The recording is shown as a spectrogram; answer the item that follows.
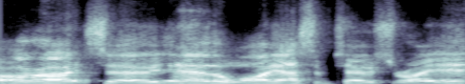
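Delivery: poor, bad put-on British accent. Retelling teaching a class to visiting observers: bad british accent. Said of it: "I don't even do good accents".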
